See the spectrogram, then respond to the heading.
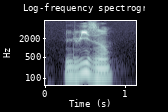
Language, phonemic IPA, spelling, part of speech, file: French, /lɥi.zɑ̃/, luisant, verb / adjective, Fr-luisant.ogg
- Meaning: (verb) present participle of luire; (adjective) gleaming, glistening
